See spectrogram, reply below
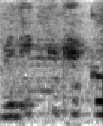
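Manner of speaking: speaking very softly.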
